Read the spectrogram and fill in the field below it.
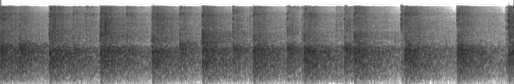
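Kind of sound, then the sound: crowd, applause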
